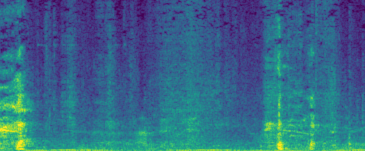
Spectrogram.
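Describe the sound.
Coughing from a wounded man who is trying not to vomit while a gash on his stomach is stitched. Two short, harsh bursts sound, one near the start and one near the end, over a steady low hum.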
